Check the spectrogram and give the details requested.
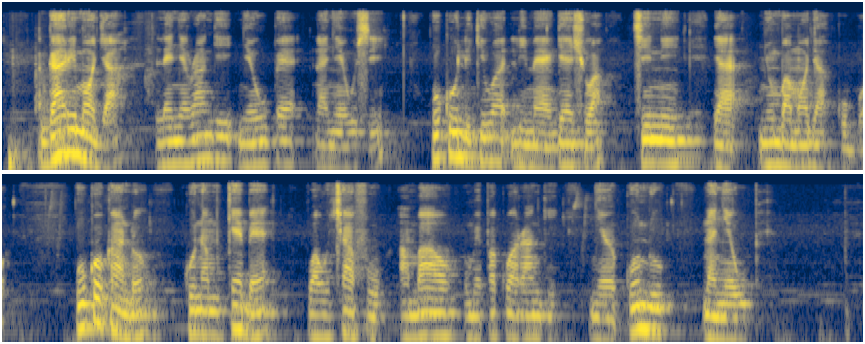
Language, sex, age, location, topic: Swahili, male, 25-35, Kisii, finance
